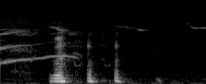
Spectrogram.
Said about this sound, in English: Oh, even the dog's right. Like, come on, man. The dog's even like disappointed.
